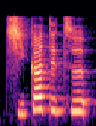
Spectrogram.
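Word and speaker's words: 地下鉄: Le mot suivant est chikatetsu. Chikatetsu, le métro.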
